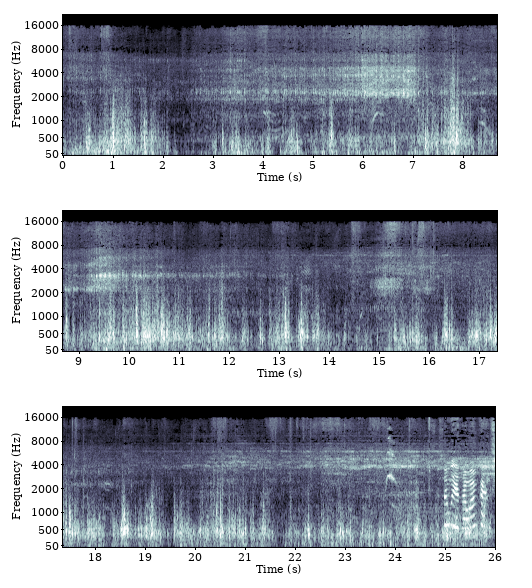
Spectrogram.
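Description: Gusty wind buffeting a phone's microphone outdoors, with indistinct voices of people nearby.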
